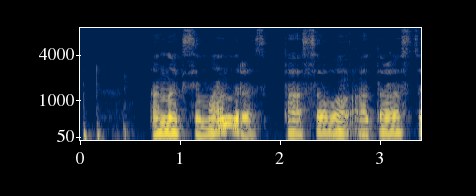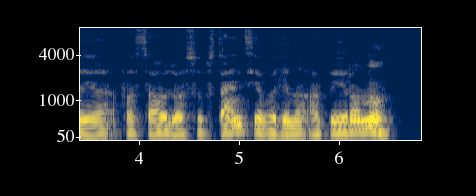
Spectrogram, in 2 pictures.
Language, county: Lithuanian, Kaunas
